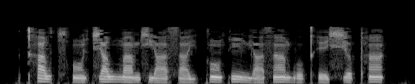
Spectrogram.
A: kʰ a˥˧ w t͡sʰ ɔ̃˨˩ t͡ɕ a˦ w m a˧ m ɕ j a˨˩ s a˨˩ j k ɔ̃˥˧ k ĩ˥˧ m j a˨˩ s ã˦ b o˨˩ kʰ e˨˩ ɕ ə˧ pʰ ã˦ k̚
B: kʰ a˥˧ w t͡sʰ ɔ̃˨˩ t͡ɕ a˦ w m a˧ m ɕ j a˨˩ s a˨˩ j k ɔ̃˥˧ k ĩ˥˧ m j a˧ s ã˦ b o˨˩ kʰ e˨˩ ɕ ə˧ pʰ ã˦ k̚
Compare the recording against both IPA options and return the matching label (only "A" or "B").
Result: A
